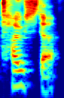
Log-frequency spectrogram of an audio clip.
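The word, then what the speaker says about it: Towcester: right just outside Silverstone you've got toaster but it's spelled tester and then of course you got Lester and all that too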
